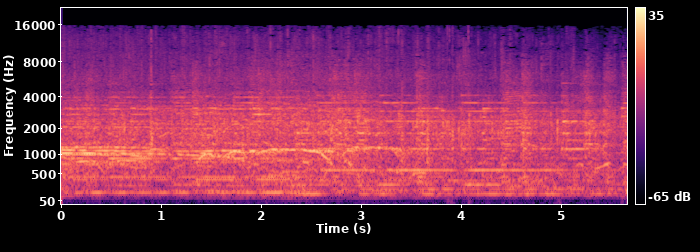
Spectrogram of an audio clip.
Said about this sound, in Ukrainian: Ваші оплески номер 7 Максим Костовий.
